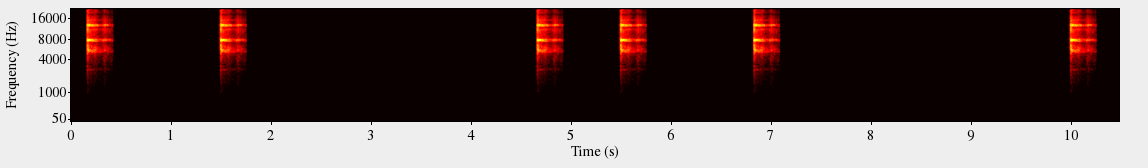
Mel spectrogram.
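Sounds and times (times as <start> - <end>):
hip hop percussion: 0.2 - 0.4, 4.7 - 4.9, 5.5 - 5.8, 6.8 - 7.1, 10.0 - 10.3.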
